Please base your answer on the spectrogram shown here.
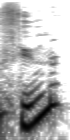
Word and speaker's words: fûmes: Okay, then, nous fûmes, final S not pronounced.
